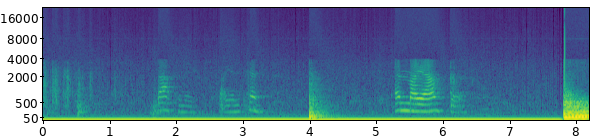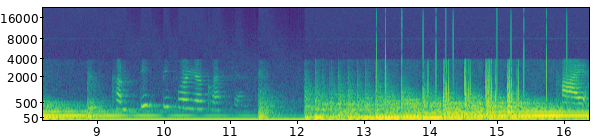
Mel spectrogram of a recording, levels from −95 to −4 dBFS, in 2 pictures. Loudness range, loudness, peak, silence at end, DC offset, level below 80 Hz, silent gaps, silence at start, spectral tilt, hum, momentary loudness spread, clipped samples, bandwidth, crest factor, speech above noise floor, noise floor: 20 LU; -13 LUFS; 0 dBFS; 0 s; 10%; -16 dBFS; none; 0 s; -7.5 dB/octave; none; 23 LU; under 0.1%; over 20 kHz; 14 dB; 21 dB; -46 dBFS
